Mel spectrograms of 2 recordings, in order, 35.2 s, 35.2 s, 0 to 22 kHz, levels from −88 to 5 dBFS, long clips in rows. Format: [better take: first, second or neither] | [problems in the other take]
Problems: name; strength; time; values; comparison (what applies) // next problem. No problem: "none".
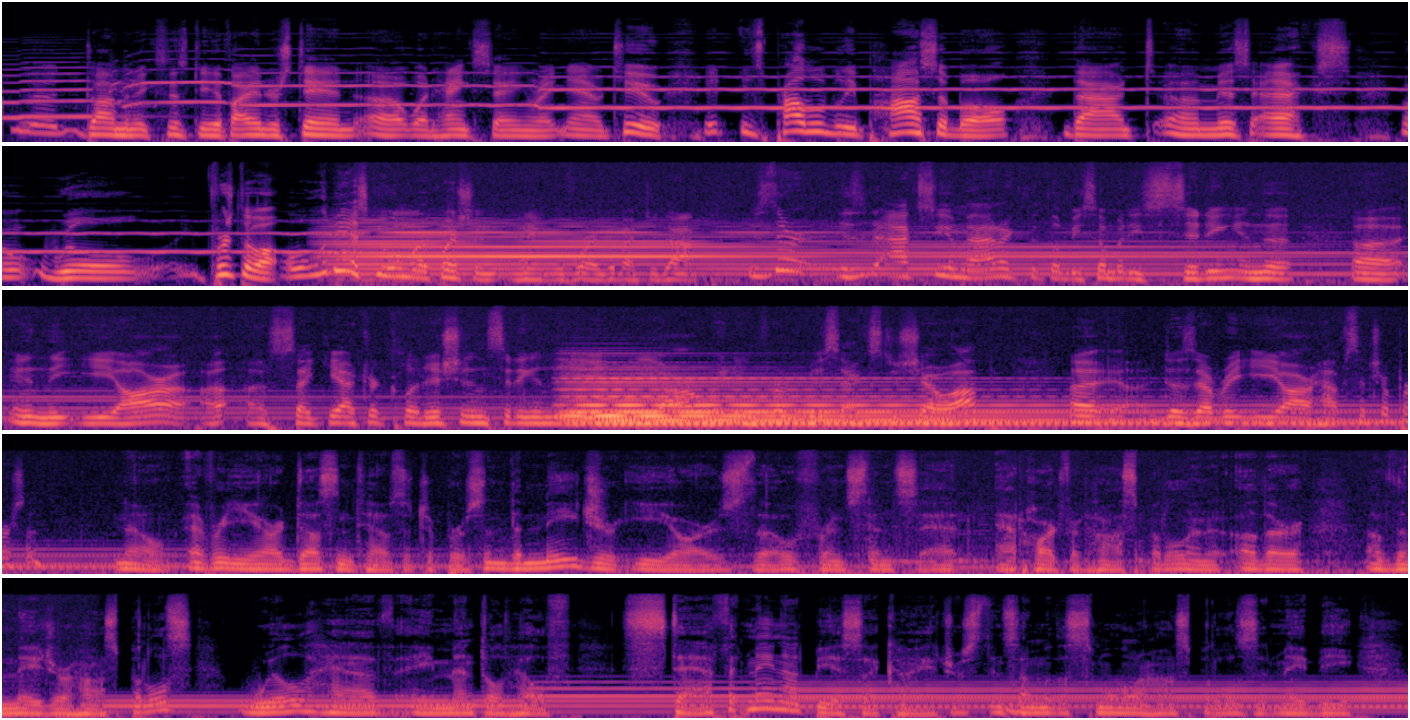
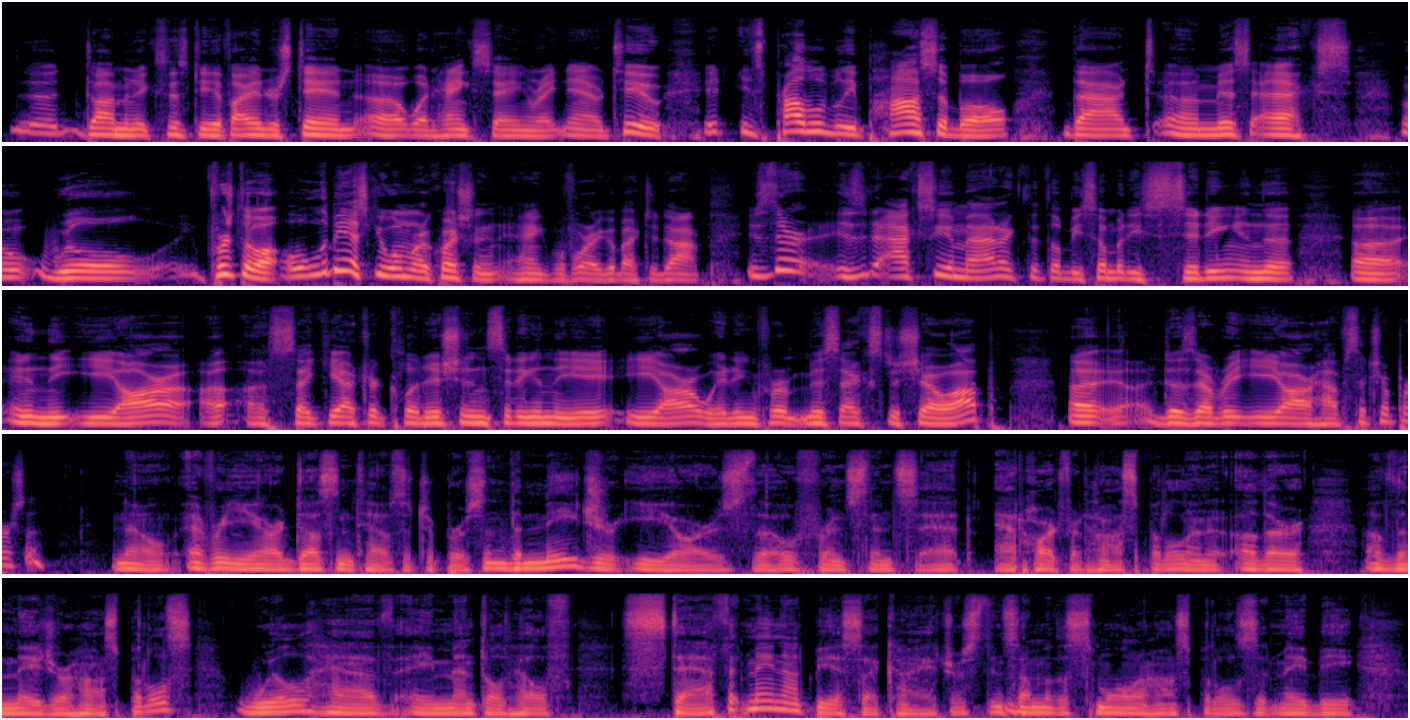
second | background music; very loud; throughout; 1 dB above the speech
